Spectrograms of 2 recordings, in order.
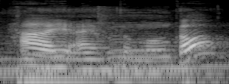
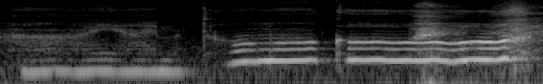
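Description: First: It is said in a normal voice. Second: It is said in a spooky voice.

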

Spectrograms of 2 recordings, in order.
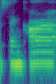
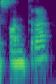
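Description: First: The name is said with an English-style pronunciation. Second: The name is said with an Indian pronunciation. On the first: It is how the owner says her store's name. "as she pronounces it, like anglicized way" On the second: It names the place in India. "like the Indian location"

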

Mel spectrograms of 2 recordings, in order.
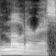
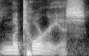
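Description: First: The word ends like 'motorist', with an -ist ending. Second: The word ends like 'notorious', with an -ious ending. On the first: This is how the other person said the name. "I think you said motorist" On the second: This is how the speaker has always heard the name. "I've always heard it and thought it was motorious, like notorious"

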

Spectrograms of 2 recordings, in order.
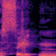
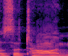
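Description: First: The word is said with an American pronunciation. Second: The word is said with a Hebrew-style pronunciation.

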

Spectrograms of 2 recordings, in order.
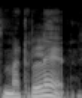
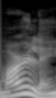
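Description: First: The name is pronounced the Spanish way. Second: The name is pronounced the English way. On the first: The speaker calls it right. "Your name is Marlene. And you need an accent on your name" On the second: The speaker calls it wrong. "so then your name is not Marlene"

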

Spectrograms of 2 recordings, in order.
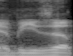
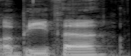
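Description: First: It is said with an American pronunciation. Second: It is said with a British pronunciation. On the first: "But we say" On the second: "how the British pronounce Ibiza. They go"

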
